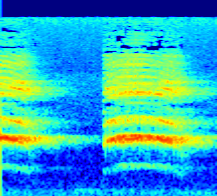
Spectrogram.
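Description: Crow-cawing sound effect: two drawn-out caws of the same pitch, the second starting about a second in, each fading away. It is the stock gag for an awkward silence.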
